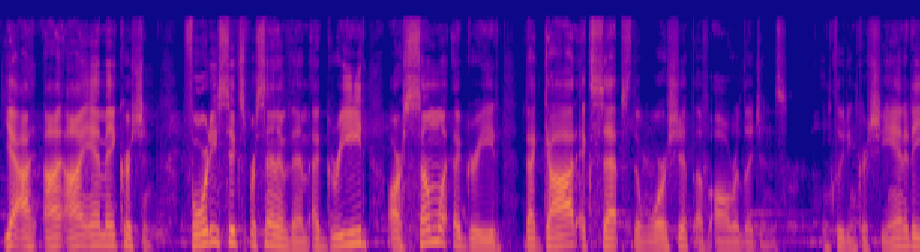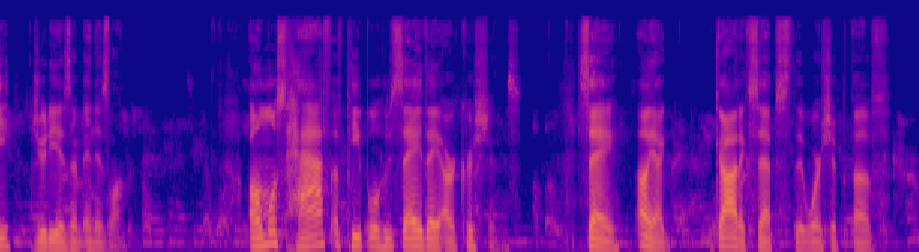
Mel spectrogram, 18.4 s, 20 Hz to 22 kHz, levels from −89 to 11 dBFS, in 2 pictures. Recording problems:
background chatter; faint; throughout; 2 voices, 30 dB below the speech

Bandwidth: 15.5 kHz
